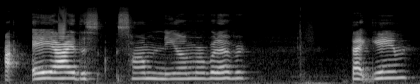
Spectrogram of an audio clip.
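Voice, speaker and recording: A woman with a fairly high voice hosts a casual livestream. She rambles in a giggly, self-deprecating way as she reads and answers comments from viewers. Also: level tone, measured pace, bright, forceful tone. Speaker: livestream host of a visual novel book club.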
